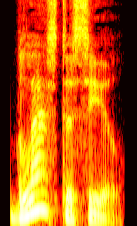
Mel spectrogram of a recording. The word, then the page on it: blastocoele: British English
